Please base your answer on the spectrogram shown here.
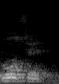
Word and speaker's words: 롯: 그래서 롯의 이 두 딸, 발음이 루시 아니고 롯의.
